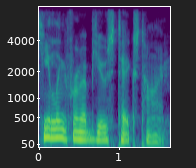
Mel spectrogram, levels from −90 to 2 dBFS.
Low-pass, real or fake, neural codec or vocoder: 7.2 kHz; real; none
